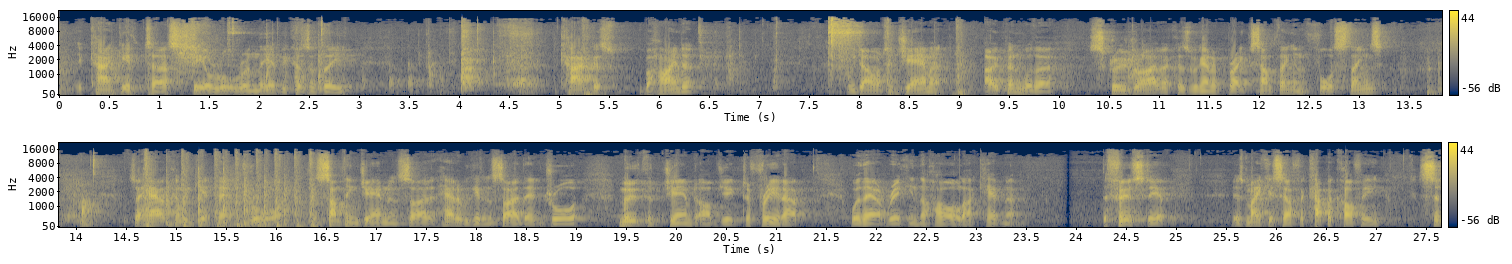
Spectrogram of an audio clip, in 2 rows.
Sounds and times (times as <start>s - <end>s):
Speech: 0.2s - 3.0s, 5.0s - 6.5s, 7.8s - 23.6s, 24.2s - 25.0s, 25.6s - 27.6s.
